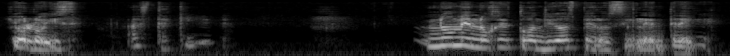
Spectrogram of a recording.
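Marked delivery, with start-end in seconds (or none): 0.9-1.8 much softer, voice almost gone; barely voiced surrender. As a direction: let it die away in surrender. Emotional surrender line.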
